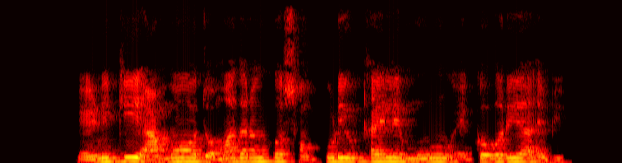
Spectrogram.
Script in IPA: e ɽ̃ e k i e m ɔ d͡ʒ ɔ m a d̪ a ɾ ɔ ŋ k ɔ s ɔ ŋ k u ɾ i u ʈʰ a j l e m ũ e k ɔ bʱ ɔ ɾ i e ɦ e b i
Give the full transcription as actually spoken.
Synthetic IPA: e ɽ̃ i k i a m ɔ d͡ʒ ɔ m a d̪ a ɾ ɔ ŋ k ɔ s ɔ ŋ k u ɽ i u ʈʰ a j l e m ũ e k ɔ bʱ ɔ ɾ i a ɦ e b i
